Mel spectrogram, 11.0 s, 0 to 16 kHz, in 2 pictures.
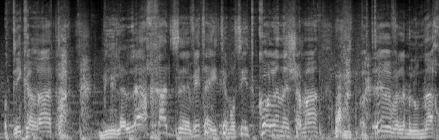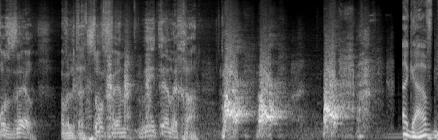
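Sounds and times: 
speech: 0.2s - 8.8s, 10.5s - 10.9s
dog barking: 8.3s - 10.2s.

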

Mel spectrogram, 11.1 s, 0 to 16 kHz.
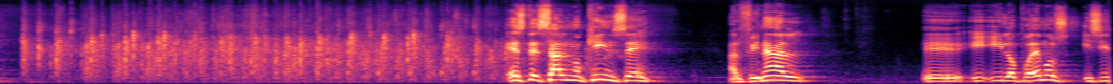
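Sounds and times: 
crowd applauding: 0.0s - 5.8s
speech: 5.1s - 6.7s, 7.4s - 8.2s, 9.3s - 11.1s.

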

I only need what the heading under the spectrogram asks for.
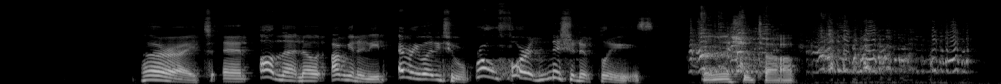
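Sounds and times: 
speech: 1.4s - 8.4s
giant turkeys gobbling: 6.9s - 9.9s.

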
